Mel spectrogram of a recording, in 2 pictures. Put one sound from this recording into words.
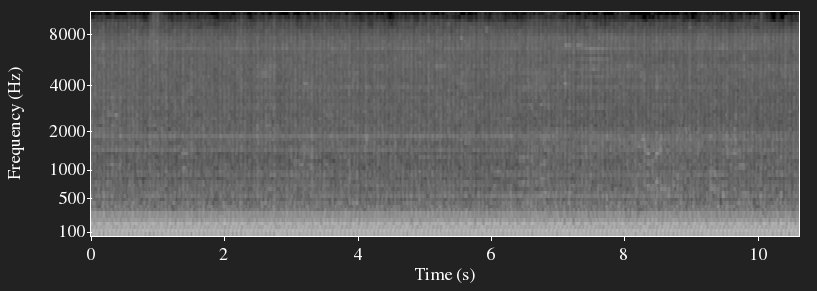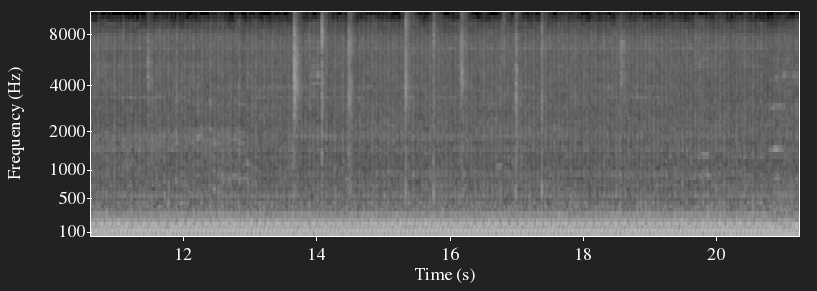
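A Cummins diesel engine drones under the floor of a moving railcar.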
